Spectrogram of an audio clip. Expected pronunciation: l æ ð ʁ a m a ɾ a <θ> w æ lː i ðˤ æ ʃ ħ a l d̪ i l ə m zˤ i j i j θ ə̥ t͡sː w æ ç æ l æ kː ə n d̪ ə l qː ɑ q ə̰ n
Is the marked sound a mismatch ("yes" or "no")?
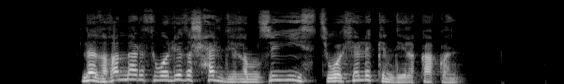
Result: no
